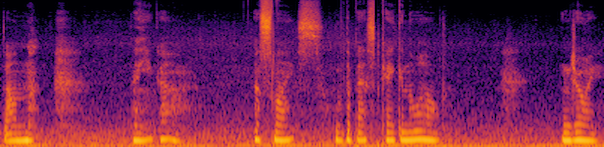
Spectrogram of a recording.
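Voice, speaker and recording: A woman plays an ancient demon princess, haughty yet shy and easily flustered, in an ASMR audio roleplay. Her voice is soft, breathy and mellow, often close to a whisper. She speaks slowly and formally, over a light bed of background noise. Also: mid-range voice, flat delivery, close to an everyday voice. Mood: gently pleased. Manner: theatrical, formal wording with awkward hesitations.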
